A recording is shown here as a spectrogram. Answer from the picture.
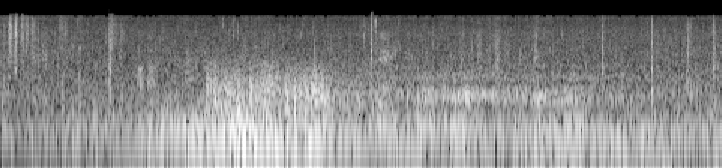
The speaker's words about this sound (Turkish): Tam palamudu bırakacakken yıldırım çarptı.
